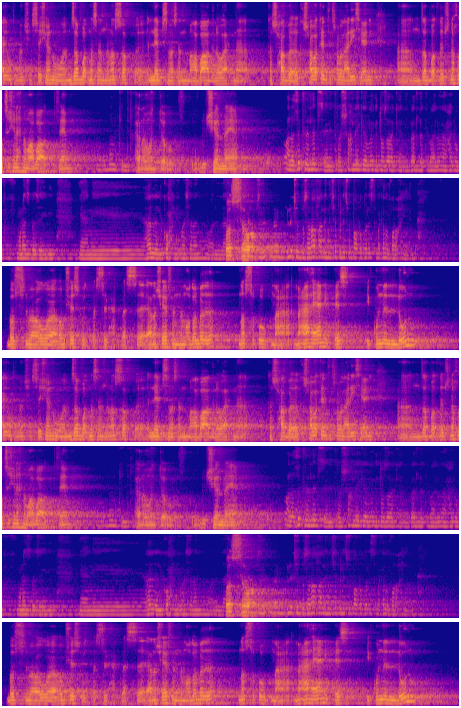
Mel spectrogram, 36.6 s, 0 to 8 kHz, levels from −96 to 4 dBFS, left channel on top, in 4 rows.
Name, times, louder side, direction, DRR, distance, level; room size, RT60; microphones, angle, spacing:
voice 1, 0.0-4.9 5.3-7.4 7.9-10.6 11.8-12.6 12.9-13.9 22.8-23.3 27.5-31.7 32.2-34.3 34.7-35.9, left 2 dB, 25° left, 8 dB, 1.1 m, -27 dB
voice 2, 11.0-12.4 14.4-26.7, left 2 dB, 50° left, 8 dB, 1.2 m, -40 dB
29.5 x 24.0 x 5.3 m, 2.8 s
head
